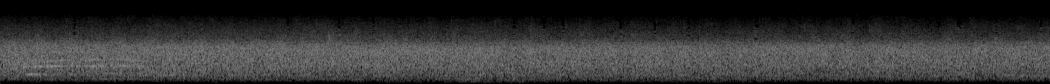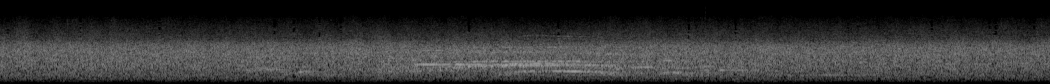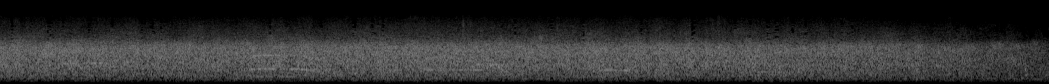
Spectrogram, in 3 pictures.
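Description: Concert audience applauding steadily, swelling a little about halfway through, with a few faint calls or cheers.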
